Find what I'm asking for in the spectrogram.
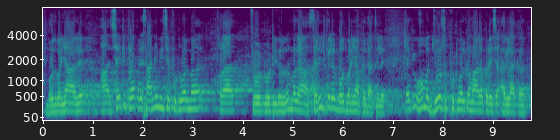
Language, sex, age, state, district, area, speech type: Maithili, male, 30-45, Bihar, Supaul, rural, spontaneous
